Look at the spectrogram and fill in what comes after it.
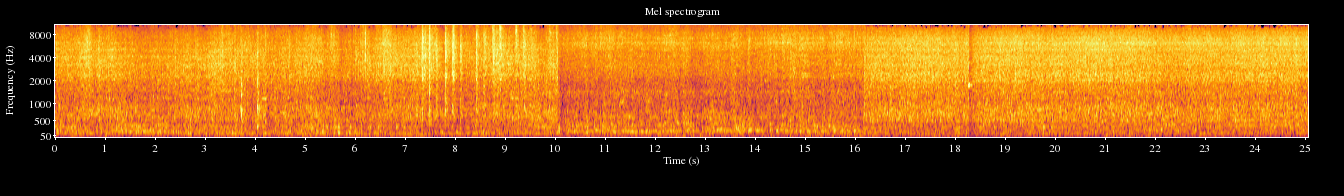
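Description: Running noise of a passenger train heard from on board: wheels rumbling steadily along the rails, with a stretch of sharper clicking about a third of the way in.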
